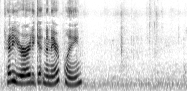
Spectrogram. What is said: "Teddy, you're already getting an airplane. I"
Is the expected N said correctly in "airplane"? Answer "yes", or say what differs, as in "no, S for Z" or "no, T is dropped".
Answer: yes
